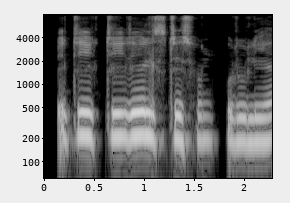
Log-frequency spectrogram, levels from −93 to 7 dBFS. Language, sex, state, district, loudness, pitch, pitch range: Bengali, female, West Bengal, Purulia, -19 LUFS, 200 Hz, 190-215 Hz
